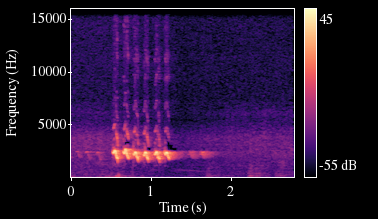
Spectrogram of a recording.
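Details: Yellow-vented bulbul song used as a lure to provoke rival bulbuls into replying: one loud, bubbly burst of about six quick pulsed notes, fading into a softer trailing twitter, with light background rustle.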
